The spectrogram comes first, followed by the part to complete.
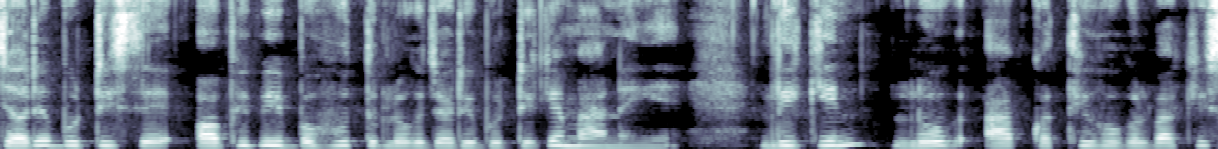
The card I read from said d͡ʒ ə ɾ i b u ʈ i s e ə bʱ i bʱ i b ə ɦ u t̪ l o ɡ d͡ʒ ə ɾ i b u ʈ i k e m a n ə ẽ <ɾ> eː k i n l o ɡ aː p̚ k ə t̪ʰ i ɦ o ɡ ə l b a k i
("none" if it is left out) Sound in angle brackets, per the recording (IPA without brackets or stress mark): l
